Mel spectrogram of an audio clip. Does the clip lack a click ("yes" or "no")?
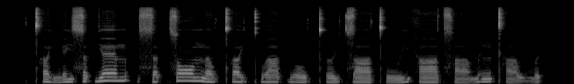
yes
